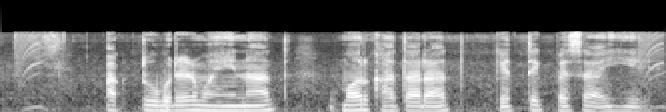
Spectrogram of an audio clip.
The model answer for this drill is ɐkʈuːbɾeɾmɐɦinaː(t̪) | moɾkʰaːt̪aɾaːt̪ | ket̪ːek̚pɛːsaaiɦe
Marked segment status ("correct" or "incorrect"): correct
